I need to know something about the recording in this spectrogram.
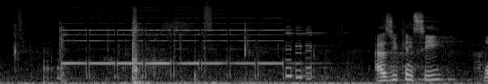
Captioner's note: beeping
